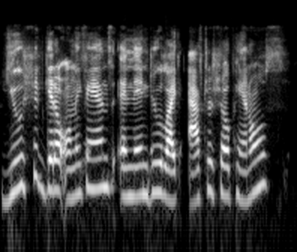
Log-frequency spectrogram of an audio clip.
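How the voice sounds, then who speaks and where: A woman's voice: on the high side, normal speed. A woman co-hosting a casual live stream, playful and teasing.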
